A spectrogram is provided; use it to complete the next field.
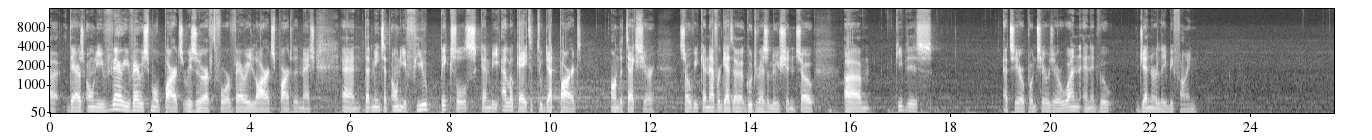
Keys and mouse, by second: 7.1 middle drag, 15.2-25.6 drag, 17.1 0.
